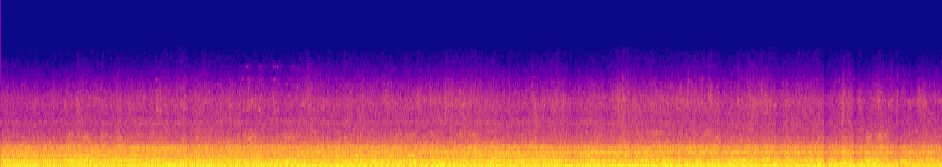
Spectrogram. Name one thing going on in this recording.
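Water splashes and washes against a boat's hull.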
